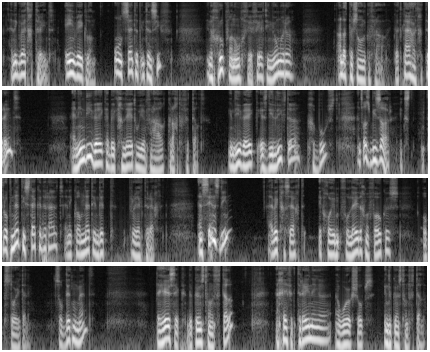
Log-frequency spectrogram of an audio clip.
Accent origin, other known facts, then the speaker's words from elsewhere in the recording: Amsterdam, North Holland, Netherlands; ik ben opgegroeid in de Kolenkitbuurt, in Amsterdam-West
